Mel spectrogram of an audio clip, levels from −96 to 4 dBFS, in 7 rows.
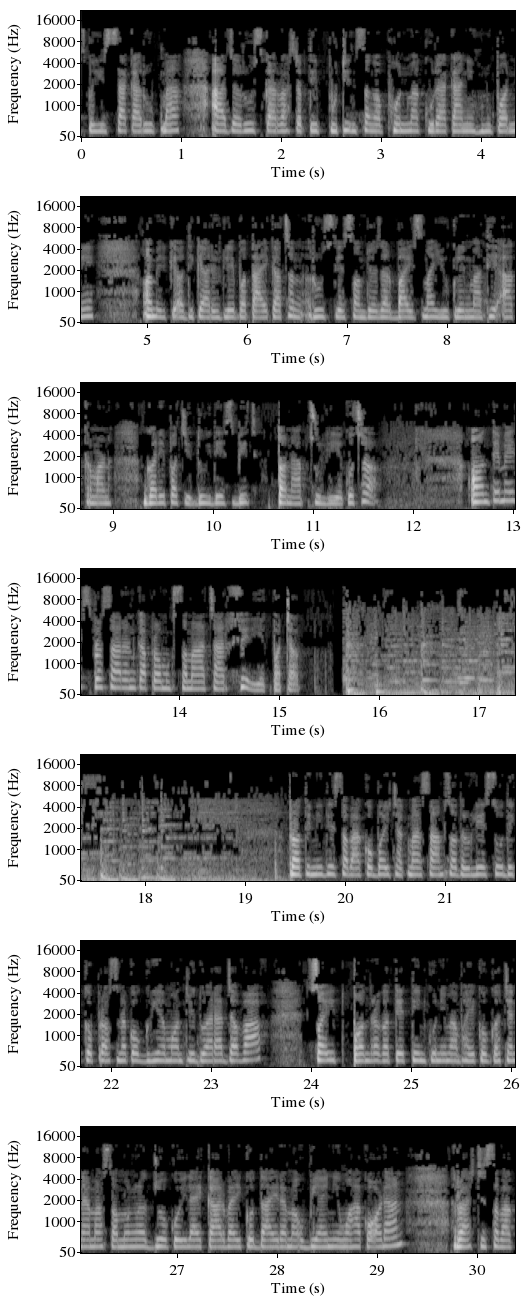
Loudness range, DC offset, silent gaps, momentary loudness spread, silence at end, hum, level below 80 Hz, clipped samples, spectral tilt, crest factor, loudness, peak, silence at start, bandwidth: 2 LU; under 0.1%; none; 8 LU; 0 s; none; -46 dBFS; under 0.1%; -4.5 dB/octave; 26 dB; -28 LUFS; -2 dBFS; 0 s; 12.5 kHz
